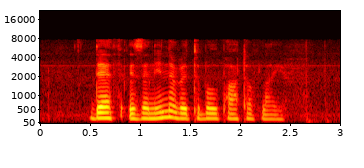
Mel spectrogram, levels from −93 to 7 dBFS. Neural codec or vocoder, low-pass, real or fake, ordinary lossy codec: none; none; real; none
